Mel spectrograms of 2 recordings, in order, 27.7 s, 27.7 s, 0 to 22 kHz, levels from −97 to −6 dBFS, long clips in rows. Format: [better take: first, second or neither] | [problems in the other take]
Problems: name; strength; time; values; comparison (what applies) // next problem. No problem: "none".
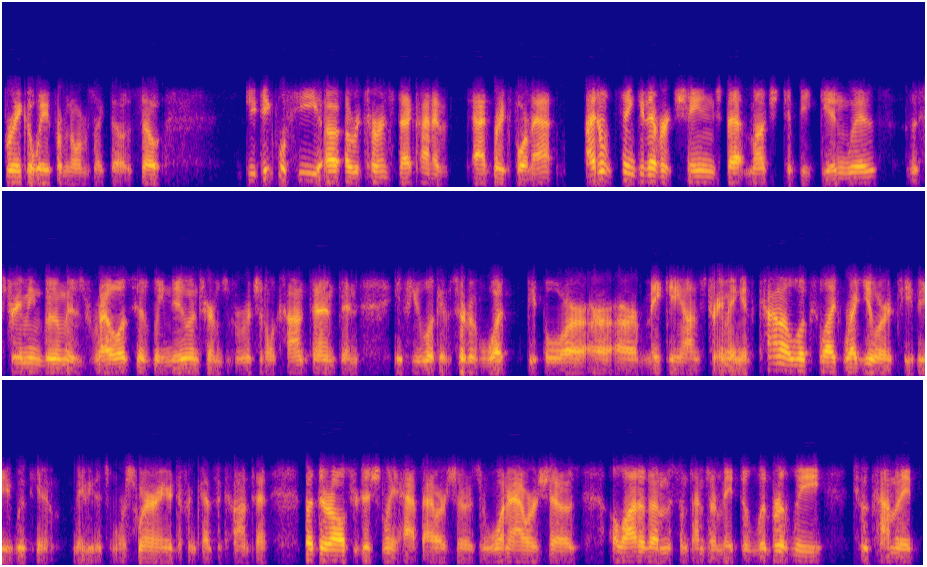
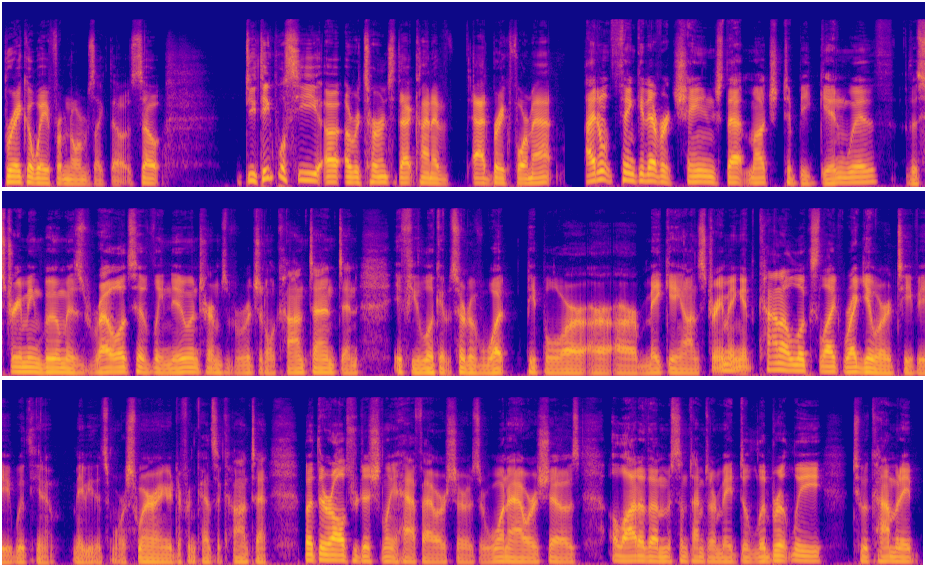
second | phone-call audio; poor line; nothing above 3 kHz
